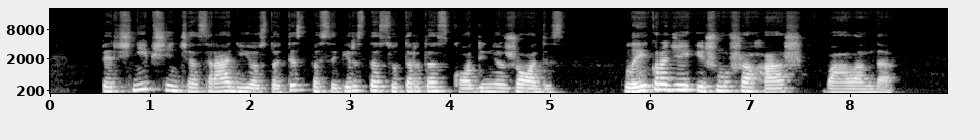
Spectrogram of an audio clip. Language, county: Lithuanian, Klaipėda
